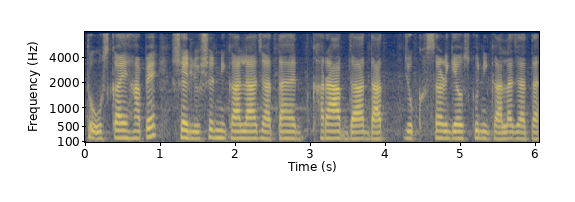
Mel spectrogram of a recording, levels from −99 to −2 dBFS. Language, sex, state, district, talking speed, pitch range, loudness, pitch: Hindi, female, Haryana, Jhajjar, 180 wpm, 175-190 Hz, -18 LUFS, 180 Hz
